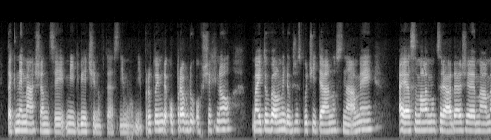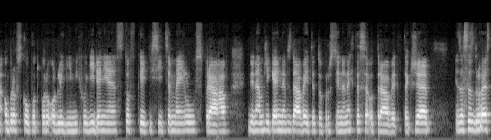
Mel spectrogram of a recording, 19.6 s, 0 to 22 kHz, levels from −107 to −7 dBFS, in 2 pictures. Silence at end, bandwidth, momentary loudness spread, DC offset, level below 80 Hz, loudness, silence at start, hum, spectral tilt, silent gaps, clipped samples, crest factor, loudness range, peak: 0 s; 12 kHz; 11 LU; under 0.1%; -70 dBFS; -21 LUFS; 0.15 s; none; -6 dB/octave; none; under 0.1%; 18 dB; 4 LU; -4 dBFS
